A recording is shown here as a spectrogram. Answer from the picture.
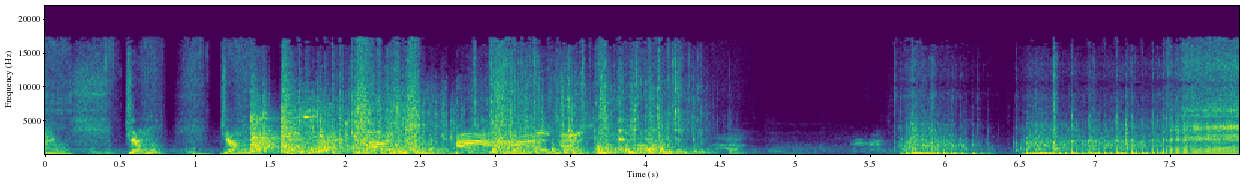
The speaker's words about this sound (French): Chérie, s'il te plaît, lâche cette tronçonneuse, tu vas te faire mal.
